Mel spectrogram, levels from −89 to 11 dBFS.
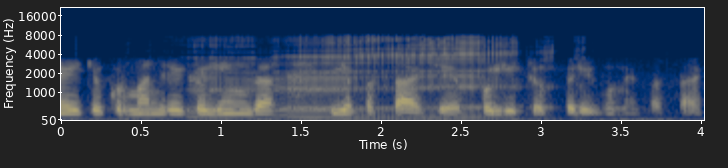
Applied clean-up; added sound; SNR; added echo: none; Burping, eructation; 16 dB; none.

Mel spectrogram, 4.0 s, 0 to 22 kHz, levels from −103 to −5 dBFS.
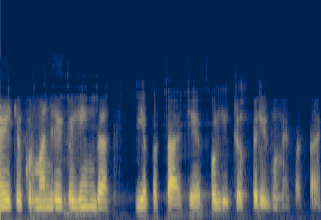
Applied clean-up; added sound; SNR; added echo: neural mask model DeepFilterNet 3.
